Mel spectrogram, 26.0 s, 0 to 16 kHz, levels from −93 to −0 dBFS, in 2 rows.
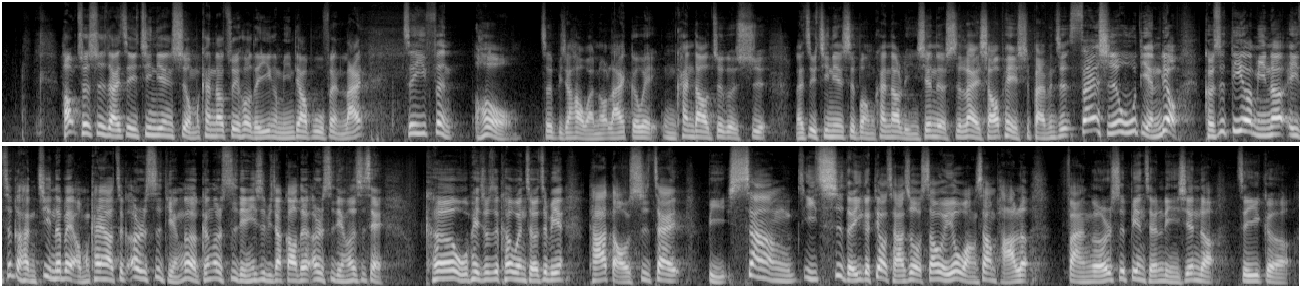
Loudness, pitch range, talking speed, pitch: -22 LUFS, 140-200 Hz, 365 characters per minute, 160 Hz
